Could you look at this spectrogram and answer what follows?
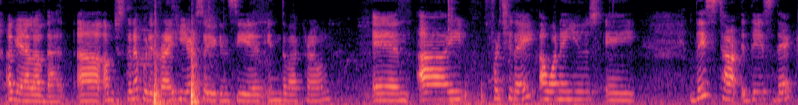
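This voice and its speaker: A Colombian-accented woman talks through a spiritual tarot reading in a loose, wandering way, stopping often with fillers and correcting herself. Her voice sits at an ordinary middle pitch for a woman. A steady background noise runs clearly under the home recording. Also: measured pace. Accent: Colombian Spanish. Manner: meandering, many fillers and self-corrections, soft laughs. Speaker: tarot reader. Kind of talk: casual spiritual channeled reading.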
